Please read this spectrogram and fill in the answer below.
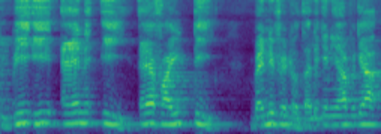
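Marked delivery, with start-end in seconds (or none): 0.0-2.0 letters drawn out one at a time; teacher stressing the correct letters slowly; very slow spelling. Shown as a demonstration. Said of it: "ना कि एन आई".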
